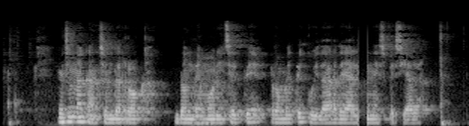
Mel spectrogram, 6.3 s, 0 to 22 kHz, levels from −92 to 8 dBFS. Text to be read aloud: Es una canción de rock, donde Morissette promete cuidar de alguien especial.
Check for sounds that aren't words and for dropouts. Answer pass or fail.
fail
